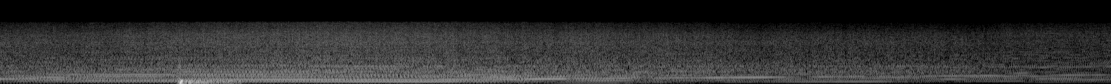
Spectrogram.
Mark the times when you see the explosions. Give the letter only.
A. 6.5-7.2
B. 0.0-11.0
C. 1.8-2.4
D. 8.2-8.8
C.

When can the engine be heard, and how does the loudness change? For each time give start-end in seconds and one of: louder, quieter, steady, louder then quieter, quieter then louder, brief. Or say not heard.
0.0-11.0 quieter.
